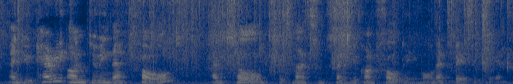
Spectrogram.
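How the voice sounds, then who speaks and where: Against noticeable background noise, a woman talks with lively intonation at a fairly low pitch. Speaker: home cooking video host. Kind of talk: cooking tutorial; casual chat. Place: home room. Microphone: camera far.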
